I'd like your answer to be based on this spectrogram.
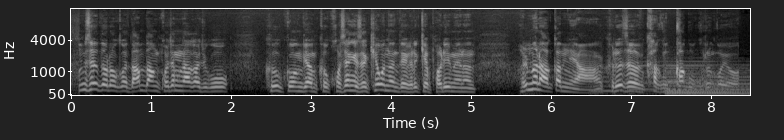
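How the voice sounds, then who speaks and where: An older man, a stepfather talking bluntly and gruffly with his daughter in a documentary. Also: high voice, a little hiss or hum. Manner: gruff, blunt, teasing banter. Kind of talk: casual family talk.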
